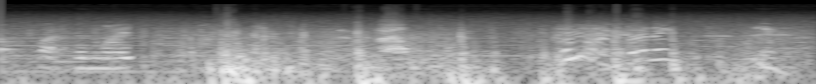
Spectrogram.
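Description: A scuffle among several people: heavy thumps and knocks about a second in, near two seconds and just after three seconds, mixed with shouts and grunts, over the hiss of an old film soundtrack.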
